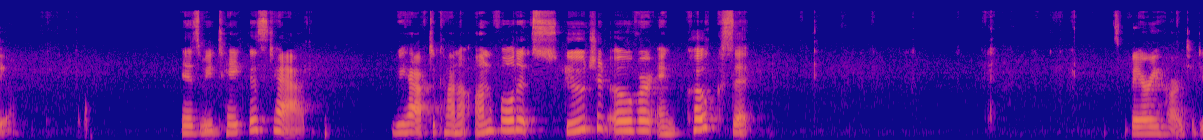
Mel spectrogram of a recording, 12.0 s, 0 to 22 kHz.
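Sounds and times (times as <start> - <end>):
paper being handled and folded: 7.7 - 11.1.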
